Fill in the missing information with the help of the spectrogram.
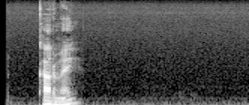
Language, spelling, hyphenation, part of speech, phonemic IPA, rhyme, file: Norwegian Bokmål, Karmøy, Kar‧møy, proper noun, /ˈkarm.œʏ/, -œʏ, Nb-karmøy.ogg
- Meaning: 1. a municipality of Rogaland, Norway 2. an island of Rogaland, Norway, forming the largest part of the municipality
